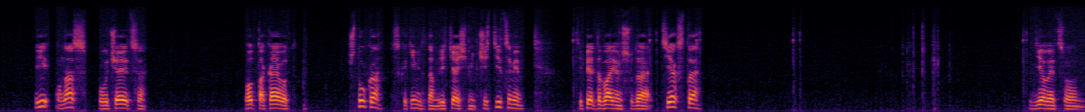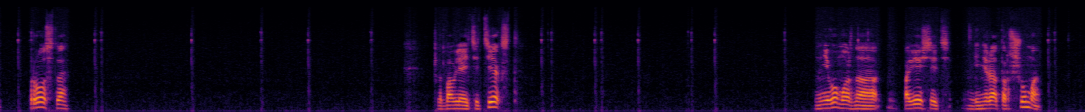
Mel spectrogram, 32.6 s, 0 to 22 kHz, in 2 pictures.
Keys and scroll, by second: 5.3 KP_0, 9.1 ctrl+s, 13.3-14.5 typing, 22.8 p.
